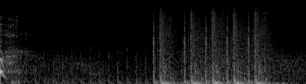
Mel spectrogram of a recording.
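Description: Gunfire from the shooter game Warface: after a quiet start, a dense burst of rapid shots rings out around the midpoint and continues as loud, repeated cracks through the rest of the clip.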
